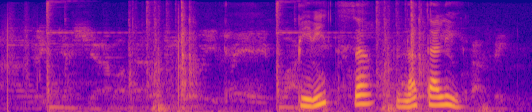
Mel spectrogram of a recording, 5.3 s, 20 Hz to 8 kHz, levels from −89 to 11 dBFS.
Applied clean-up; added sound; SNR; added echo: none; Microwave oven; 15 dB; none.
